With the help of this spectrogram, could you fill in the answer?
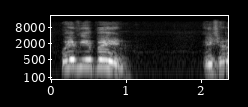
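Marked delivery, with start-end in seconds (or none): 0.1-1.1 higher, louder scolding shout; scolding call. Retold or imitated. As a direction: demand it from above. Woman scolding from window.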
